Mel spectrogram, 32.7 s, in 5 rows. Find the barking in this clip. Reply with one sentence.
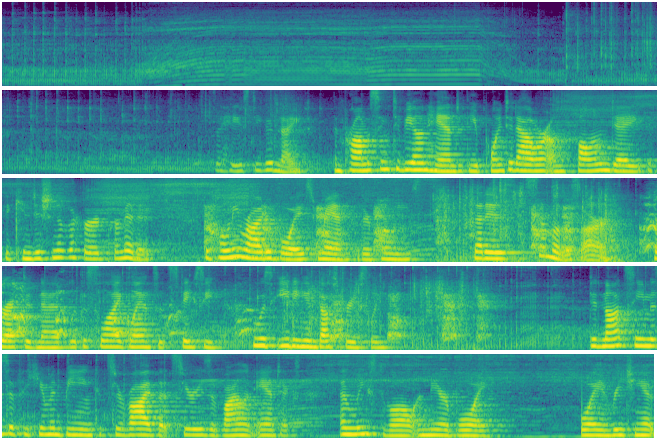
You can hear the barking from 15.1 to 24.6 s.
